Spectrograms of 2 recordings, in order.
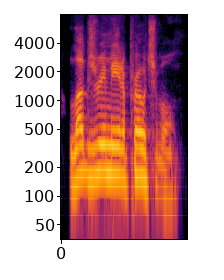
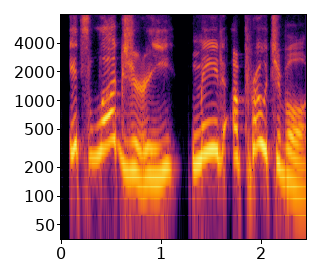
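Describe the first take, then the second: First: It is said in a normal voice. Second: It is said in a Kermit the Frog voice.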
